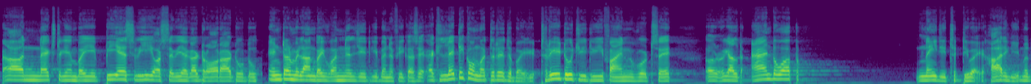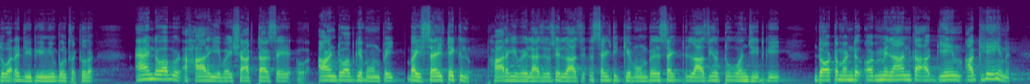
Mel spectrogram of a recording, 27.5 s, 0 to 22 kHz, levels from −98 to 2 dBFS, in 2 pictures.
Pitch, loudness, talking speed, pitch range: 140 Hz, -24 LUFS, 110 wpm, 130-155 Hz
